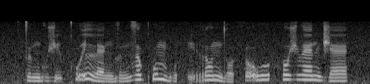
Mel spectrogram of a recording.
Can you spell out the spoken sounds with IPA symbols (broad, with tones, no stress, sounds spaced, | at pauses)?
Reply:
t ɯ˩ ŋ ɡ u˩ ʒ ḭ˩ kʷʰ ḭ˥ lː ɛ˩ ŋ ɡ ɯ˩ n z ʌ˥ kʷʼ ʌ˥ m b u˩ h ḭ˩ r o˥ n d o˩ θ o̰˥ w u˥ h o˥ ʒ ð ɛ˥ n d͡ʒ ɛ˥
